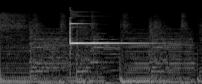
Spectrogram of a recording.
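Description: A single high, clear ding sound effect: it strikes suddenly about two-thirds of a second in and rings on, fading out over the next second or so, over quiet background music.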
